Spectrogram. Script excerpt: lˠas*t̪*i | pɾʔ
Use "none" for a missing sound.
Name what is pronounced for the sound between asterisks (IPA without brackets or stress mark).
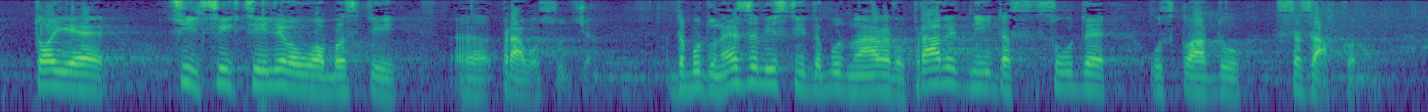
t̪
